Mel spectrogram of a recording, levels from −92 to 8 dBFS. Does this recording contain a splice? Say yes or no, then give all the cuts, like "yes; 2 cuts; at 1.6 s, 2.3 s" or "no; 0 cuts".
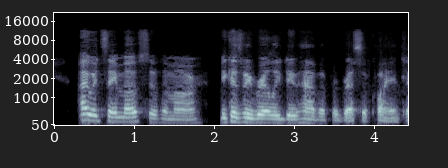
no; 0 cuts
